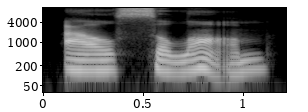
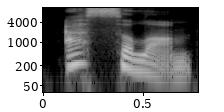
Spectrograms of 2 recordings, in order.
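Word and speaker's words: السلام: We don't say al-Salaam. No, we say as-Salaam. See how the L just vanishes, and we put the stress on the S.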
